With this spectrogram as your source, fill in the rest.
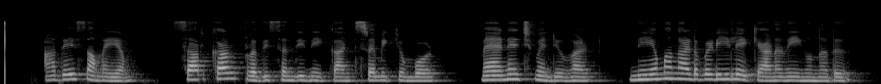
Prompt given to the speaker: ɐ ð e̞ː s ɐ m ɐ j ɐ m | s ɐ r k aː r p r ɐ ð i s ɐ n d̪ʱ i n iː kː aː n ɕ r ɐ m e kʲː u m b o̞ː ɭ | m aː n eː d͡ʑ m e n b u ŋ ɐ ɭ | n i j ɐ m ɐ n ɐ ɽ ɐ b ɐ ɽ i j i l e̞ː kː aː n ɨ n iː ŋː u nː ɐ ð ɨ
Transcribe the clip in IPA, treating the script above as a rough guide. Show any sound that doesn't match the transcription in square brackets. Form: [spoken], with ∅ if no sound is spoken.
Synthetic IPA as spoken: ɐ ð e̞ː s ɐ m ɐ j ɐ m | s ɐ r k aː r p r ɐ ð i s ɐ n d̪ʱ i n iː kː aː n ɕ r ɐ m [i] kʲː u m b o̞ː ɭ | m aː n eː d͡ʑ m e n [d] u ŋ ɐ ɭ | n i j ɐ m ɐ n ɐ ɽ ɐ b ɐ ɽ i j i l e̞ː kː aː [ɳ] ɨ n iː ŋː u nː ɐ ð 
